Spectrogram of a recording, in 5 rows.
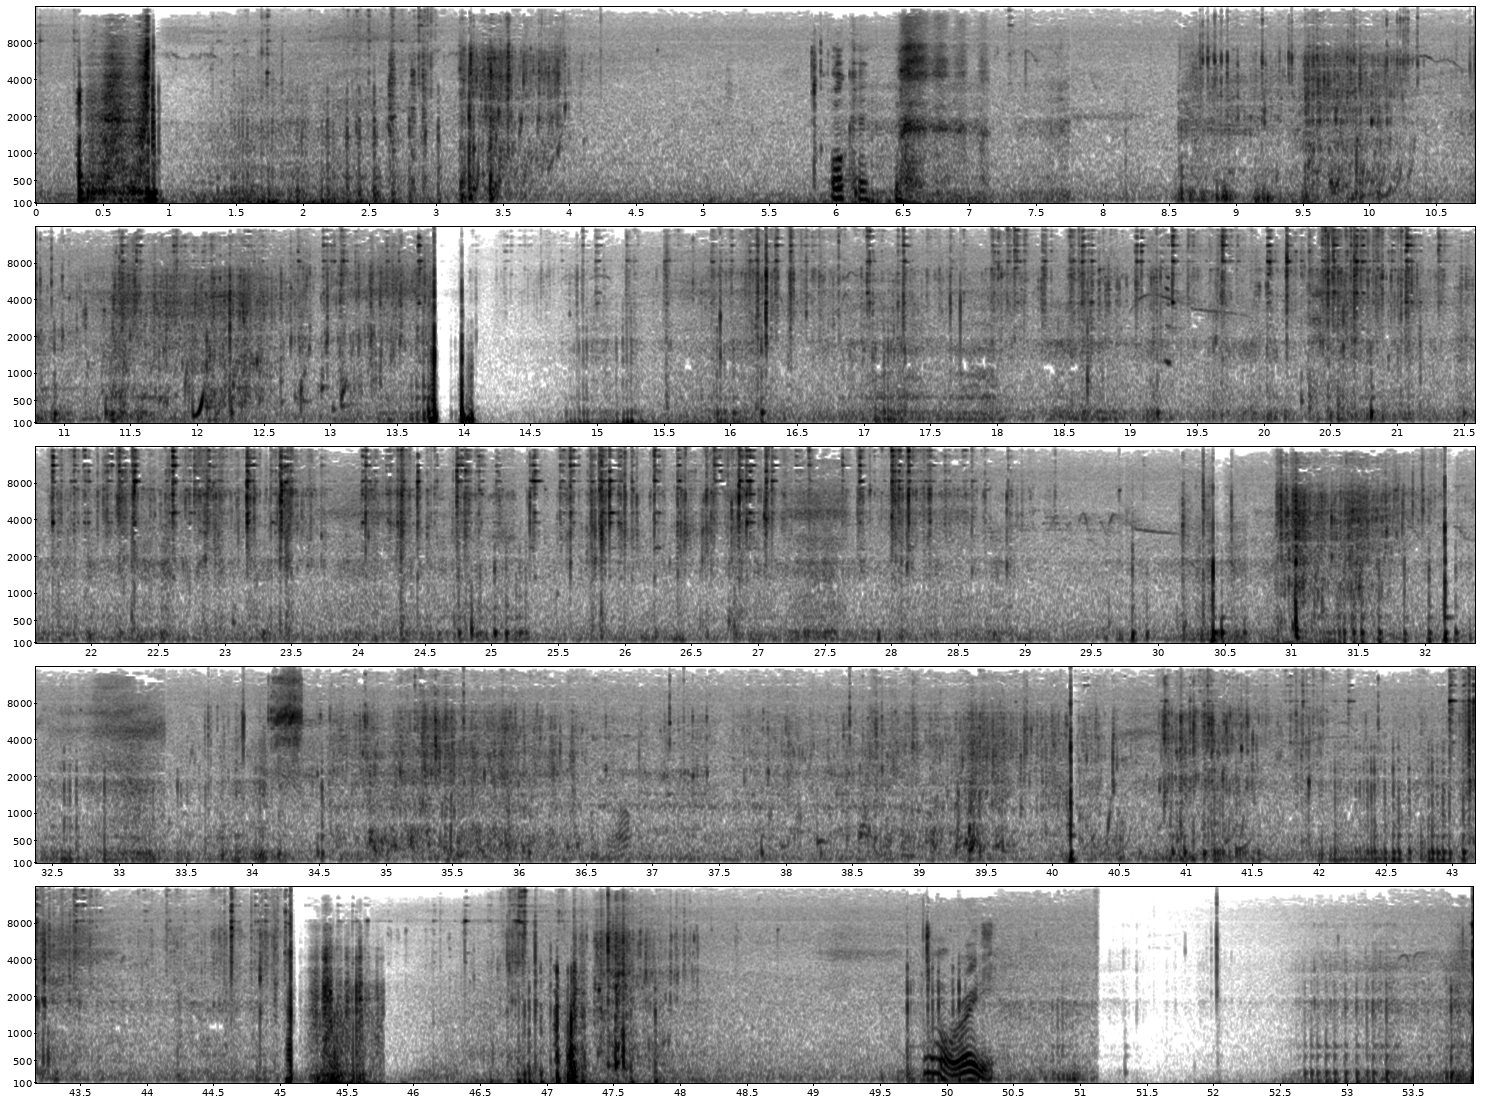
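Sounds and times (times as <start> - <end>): fishing gear clicking and knocking: 8.6 - 29.0, 29.7 - 34.8, 40.1 - 49.0, 50.8 - 53.9.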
